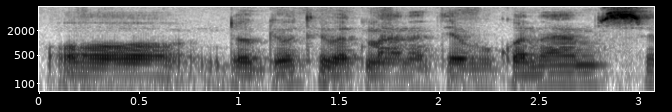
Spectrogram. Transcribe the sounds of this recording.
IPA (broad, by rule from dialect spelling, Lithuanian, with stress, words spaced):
oː dɐʊˈɡʲɛʊ tɐɪ ˈʋɐt ˈmɑːnɐ tʲeːˈʋuːkoː ˈnɐms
